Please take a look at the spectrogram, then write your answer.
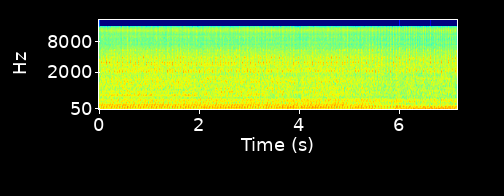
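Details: Fiat 126p BIS (English import) under restoration, after valve clearances set to 0.15 mm at TDC on compression for better compression: now starts, rough uneven idle with loose puffing pops about three a second, owner thinks it's blowing out of the exhaust.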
